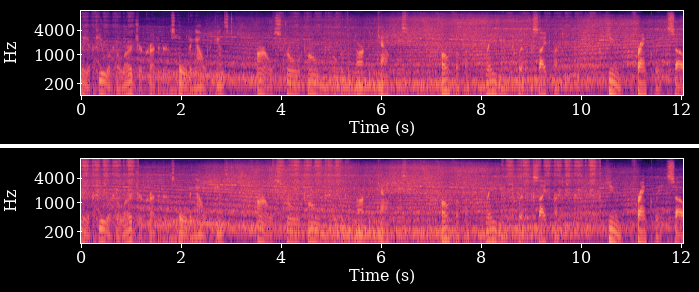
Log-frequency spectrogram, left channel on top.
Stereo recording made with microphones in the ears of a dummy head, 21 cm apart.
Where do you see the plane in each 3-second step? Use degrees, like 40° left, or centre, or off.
70° right, 40° right, centre, 40° left.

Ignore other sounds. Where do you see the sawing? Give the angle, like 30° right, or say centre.
70° right.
